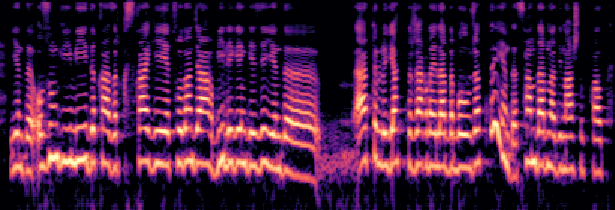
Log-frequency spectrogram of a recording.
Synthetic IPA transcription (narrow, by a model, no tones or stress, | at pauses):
je̞nd̪ɪʔʊ̰zəɴkʲʰijmejd̪ɪqʰɑzɪɾqʰə̥sqɑkʰʲet̪so̞d̪ɑnʒɑɴɑʁəbijle̞ɡʲe̞ŋkʲʰe̞zd̪e̞je̞nd̪ɪ | æɾt̪ʰʏɾlɪjɑt̪ːəʒɑʁd̪ɑjlˠɑɾd̪ɑbo̞lˠəpʒɑt̪ːəje̞nd̪ɪsɑnd̪ɑɾənɑd̪ejnɑʃəlˠəp̚qʰɑlˠəp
